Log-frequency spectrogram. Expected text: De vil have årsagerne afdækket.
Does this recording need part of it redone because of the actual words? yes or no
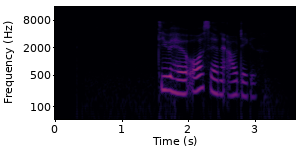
no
